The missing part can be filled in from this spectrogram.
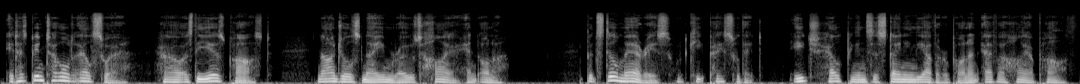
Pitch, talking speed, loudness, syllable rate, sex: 110 Hz, 195 wpm, -17 LUFS, 5.6 syllables/s, male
